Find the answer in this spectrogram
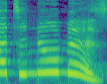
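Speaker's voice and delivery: imitated yell. Retelling a friend's reaction to a missed putt: imitating someone yelling.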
